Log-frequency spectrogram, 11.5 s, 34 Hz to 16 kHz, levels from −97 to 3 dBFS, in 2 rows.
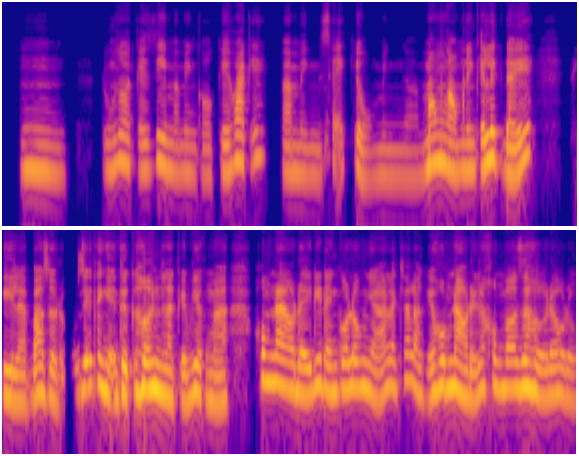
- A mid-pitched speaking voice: Yes, medium, 180 Hz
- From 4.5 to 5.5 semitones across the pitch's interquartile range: Yes, average, 4.8 semitones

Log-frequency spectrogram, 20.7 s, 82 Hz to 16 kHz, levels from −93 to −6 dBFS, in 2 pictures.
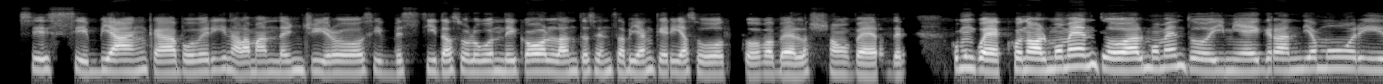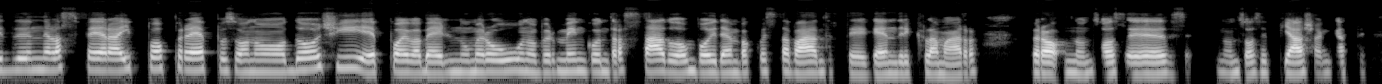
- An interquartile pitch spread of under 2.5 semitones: No, average, 2.8 semitones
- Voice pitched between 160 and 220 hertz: Yes, medium, 185 Hz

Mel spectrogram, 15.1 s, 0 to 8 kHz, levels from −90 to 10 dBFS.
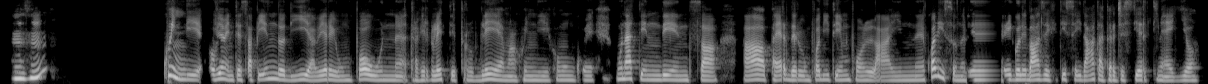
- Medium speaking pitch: Yes, medium, 160 Hz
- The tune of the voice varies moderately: No, narrow, 2.0 semitones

